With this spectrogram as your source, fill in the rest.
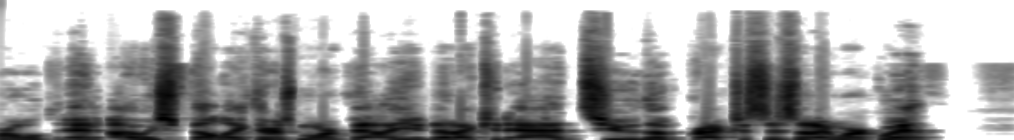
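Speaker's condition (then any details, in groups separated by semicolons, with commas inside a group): No condition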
